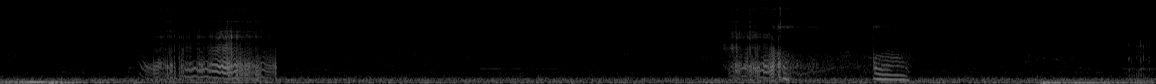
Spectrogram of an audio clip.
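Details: Person asleep with light snoring: soft, fluttering snores on two breaths about five seconds apart over steady room noise.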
